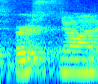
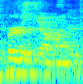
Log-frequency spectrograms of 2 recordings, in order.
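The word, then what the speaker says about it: 1 John: And just so you know, so the, the name of the book is First John. That's how you say it, even though it says One John, we say First John.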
